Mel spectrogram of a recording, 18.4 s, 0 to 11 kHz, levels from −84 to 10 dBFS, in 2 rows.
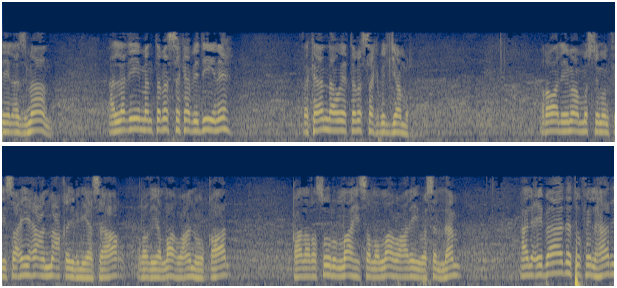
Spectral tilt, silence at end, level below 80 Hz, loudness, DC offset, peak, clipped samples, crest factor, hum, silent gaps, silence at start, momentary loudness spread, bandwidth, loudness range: -10 dB/octave; 0 s; -36 dBFS; -16 LUFS; under 0.1%; 0 dBFS; under 0.1%; 16 dB; none; none; 0 s; 15 LU; 6 kHz; 3 LU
